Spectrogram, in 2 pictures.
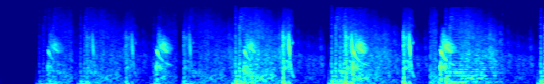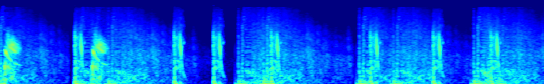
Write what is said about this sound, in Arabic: فجأة انهمرت طلقات رصاص.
